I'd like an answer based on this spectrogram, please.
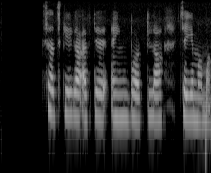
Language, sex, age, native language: Icelandic, female, 12, Icelandic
